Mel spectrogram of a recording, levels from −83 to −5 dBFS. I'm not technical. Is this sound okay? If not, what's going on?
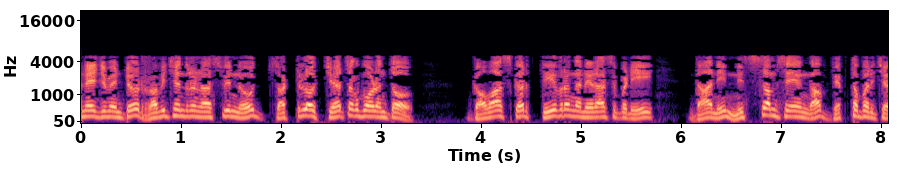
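No, the speech has two problems.

The first is heavy Vorbis compression. The whole recording sounds hissy and grainy. Nothing above about 4.9 kHz remains, so it sounds dull and muffled. The likely cause is saving it far too small. To save space, the format discards the fine detail in the upper tones. It puts rough noise of similar strength in its place. That makes the speech sound rough.

The second is pre-echo. Just before a sharp sound starts, there is a brief hiss. This happens at 2.14 s, from 4.30 to 4.34 s, and from 7.69 to 7.71 s. The format handles sound in short blocks. It spreads its noise across a whole block. When a loud start comes late in a block, the quiet moment before it also fills with that noise. The start then sounds soft or smeared.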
